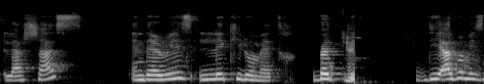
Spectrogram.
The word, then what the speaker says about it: Les Kilomètres: So your first album is called La Kilometers, right? And I'm probably mispronouncing the French, so please excuse me. So it's La Kilometer, right? How do you pronounce it in France? It's Les Kilomètres.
